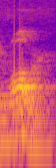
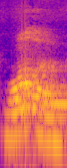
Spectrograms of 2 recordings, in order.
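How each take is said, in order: First: The word ends with an 'er' sound. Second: The word ends with an 'oh' sound. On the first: It is the speaker's own natural way of saying it. "If I was going to say it correctly" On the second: It is said so listeners understand better. "I try to take that out and say wallow so y'all understand a little better"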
